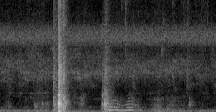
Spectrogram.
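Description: Steady high-pitched insect drone, with one sharp knock about a second in and a short wavering call about two seconds in.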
